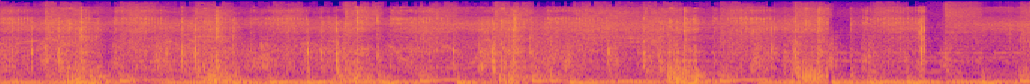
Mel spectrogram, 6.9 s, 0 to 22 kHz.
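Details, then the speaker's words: STIHL KM 56 RC-TC Kombi engine, primed, pulled on choke then choke off: several ratcheting recoil pulls with no firing; exhaust didn't sound right, no-start. "See if we're clogged up because that didn't sound like it was coming out too great."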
